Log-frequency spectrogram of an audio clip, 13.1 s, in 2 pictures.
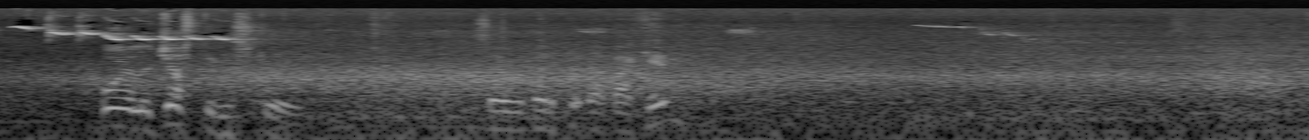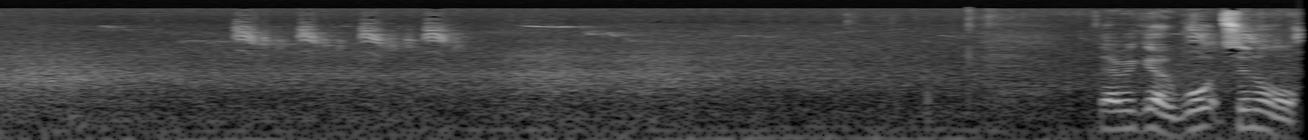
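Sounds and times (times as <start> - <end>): small bird chirping: 0.0 - 1.5, 7.5 - 9.8.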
